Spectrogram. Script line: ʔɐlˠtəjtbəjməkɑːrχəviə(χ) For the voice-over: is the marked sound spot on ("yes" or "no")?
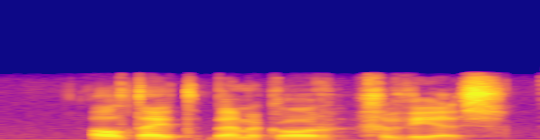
no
